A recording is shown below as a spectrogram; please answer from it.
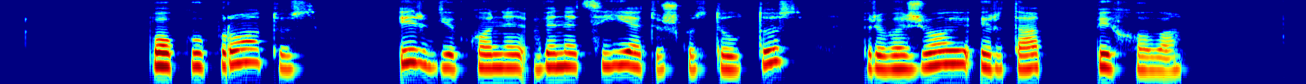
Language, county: Lithuanian, Panevėžys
